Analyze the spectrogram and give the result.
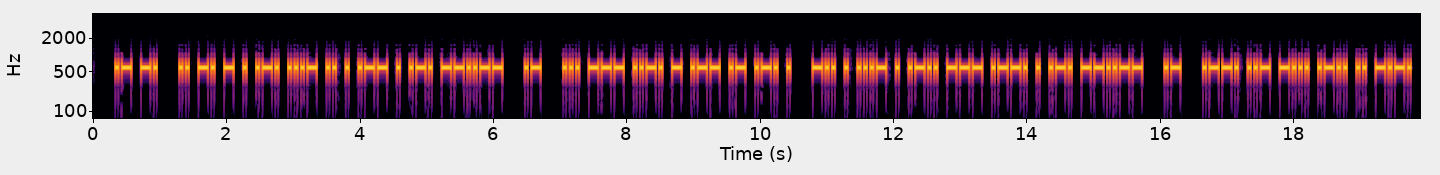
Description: Morse code, heard as a keyed tone, about 25 wpm, 600 Hz. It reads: AN INTERVIEWER, A SOFTWARE DEVELOPER, A PUBLIC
